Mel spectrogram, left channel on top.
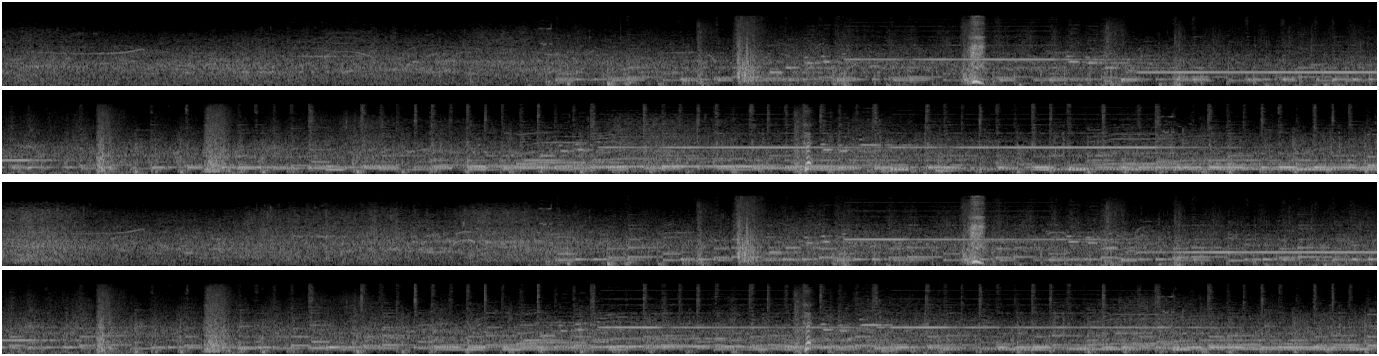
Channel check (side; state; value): both; normal; correlation 0.67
